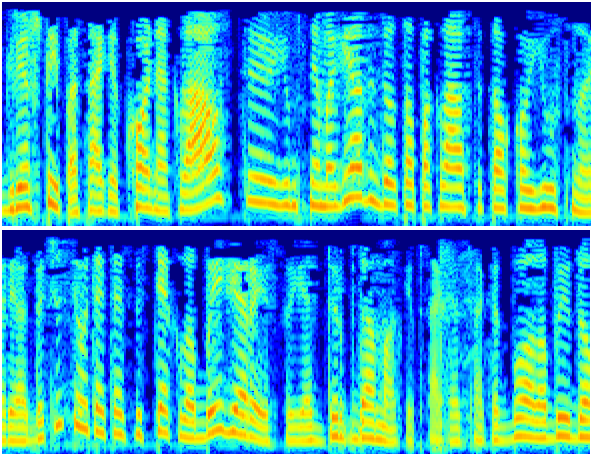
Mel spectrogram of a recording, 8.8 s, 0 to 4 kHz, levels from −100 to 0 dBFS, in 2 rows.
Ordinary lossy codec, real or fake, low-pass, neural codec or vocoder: MP3, 16 kbps; real; 3.6 kHz; none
